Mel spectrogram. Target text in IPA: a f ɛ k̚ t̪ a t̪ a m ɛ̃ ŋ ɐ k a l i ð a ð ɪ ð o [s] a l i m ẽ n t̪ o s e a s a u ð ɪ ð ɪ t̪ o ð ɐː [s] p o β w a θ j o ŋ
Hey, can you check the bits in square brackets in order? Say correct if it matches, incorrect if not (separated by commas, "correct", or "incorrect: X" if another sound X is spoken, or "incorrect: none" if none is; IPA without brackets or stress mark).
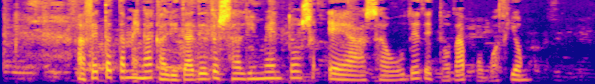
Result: correct, incorrect: none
